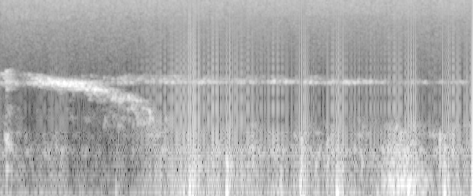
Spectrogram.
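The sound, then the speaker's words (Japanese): A muffled heartbeat thumps in steady lub-dub pairs, low and soft, after a brief faint falling tone at the start; no one speaks. “まずは、心音を聞いてください。”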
